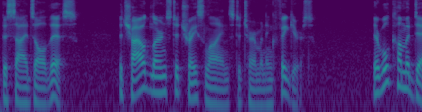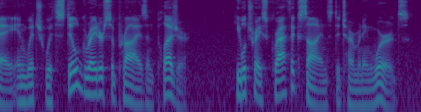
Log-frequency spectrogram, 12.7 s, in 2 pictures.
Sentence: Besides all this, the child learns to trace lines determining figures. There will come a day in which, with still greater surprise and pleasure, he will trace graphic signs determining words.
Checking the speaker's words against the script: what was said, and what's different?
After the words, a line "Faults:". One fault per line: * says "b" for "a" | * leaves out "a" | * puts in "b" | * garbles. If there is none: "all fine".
Besides all this, the child learns to trace lines determining figures. There will come a day in which, with still greater surprise and pleasure, he will trace graphic signs determining words.
Faults:
all fine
